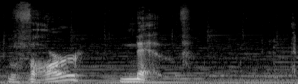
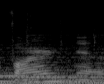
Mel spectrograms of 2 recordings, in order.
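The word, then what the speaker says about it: Vharnev: paper so we can It is It is spelled V H A R N E V. Var Nev. Gotcha. The Hond. Var Nev.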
